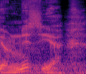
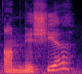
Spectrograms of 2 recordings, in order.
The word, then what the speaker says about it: Omnissiah: Do they really pronounce it Omnicia? So it's more like, it's obviously a play on the Messiah. But they're also playing with omniscient, but it's spelled like Messiah. So I've been saying Omnissiah.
